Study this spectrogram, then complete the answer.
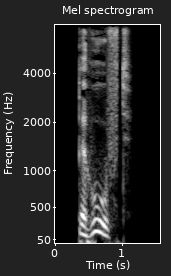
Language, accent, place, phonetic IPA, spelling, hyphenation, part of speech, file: German, Germany, Berlin, [bəˈhuːft], behuft, be‧huft, verb / adjective, De-behuft.ogg
- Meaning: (verb) past participle of behufen; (adjective) hoofed, ungulate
